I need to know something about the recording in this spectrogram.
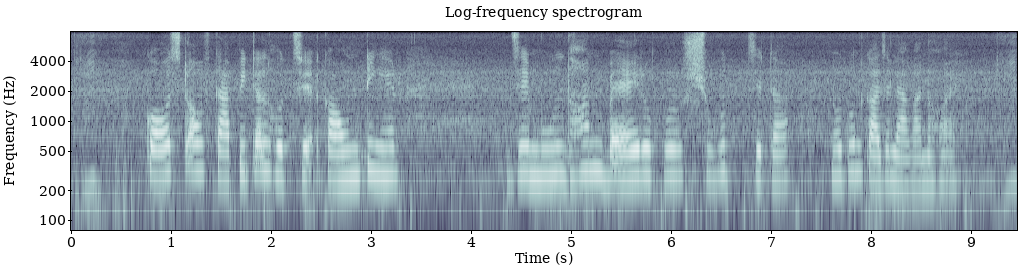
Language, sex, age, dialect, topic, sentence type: Bengali, female, 18-24, Standard Colloquial, banking, statement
